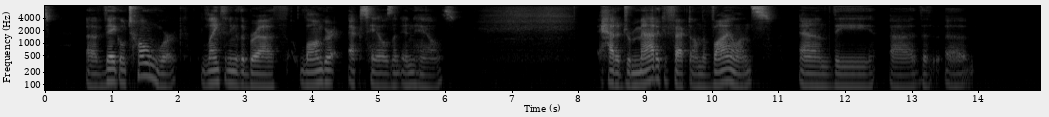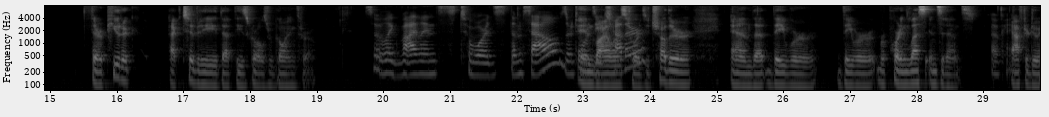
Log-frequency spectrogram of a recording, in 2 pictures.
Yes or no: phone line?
no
